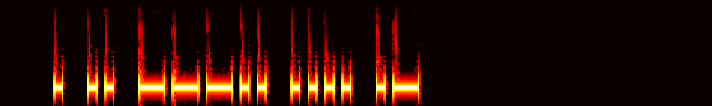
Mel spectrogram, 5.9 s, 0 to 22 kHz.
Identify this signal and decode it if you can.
Morse code, heard as a keyed tone, about 17 wpm, 700 Hz. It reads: EI8HA
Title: DXCC-100 Call Signs - 5 Characters - Repeated 3x - 17wpm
